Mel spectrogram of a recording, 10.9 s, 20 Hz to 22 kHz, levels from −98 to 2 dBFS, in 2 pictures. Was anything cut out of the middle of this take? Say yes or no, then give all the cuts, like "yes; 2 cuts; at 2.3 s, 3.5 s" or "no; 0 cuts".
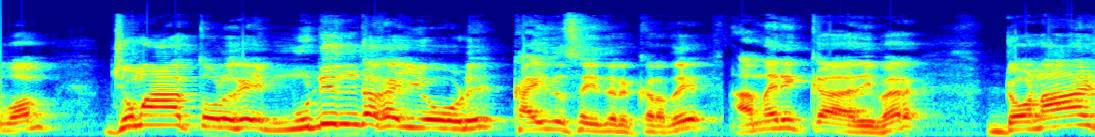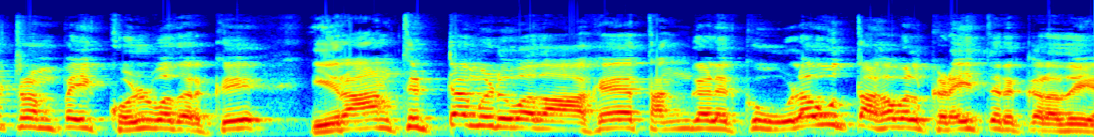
yes; 1 cut; at 3.6 s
